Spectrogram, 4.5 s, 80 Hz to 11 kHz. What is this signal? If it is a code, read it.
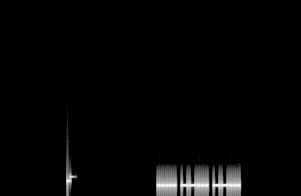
Morse code, heard as a keyed tone, about 40 wpm, 700 Hz. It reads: 577
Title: Common Cut Numbers - 3-Digit 40wpm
